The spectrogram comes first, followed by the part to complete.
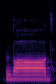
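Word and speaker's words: ضاد: যেমন এখানে আপনি দেখেন এই একটা নোক্তা আছে এটার নাম হচ্ছে দদ। উচ্চারণ করতে হবে এইভাবে। দেখেন বাংলাটা ঠোট গোল করে উচ্চারণ হবে। শুনতে শোনা যাবে। দদ দ।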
